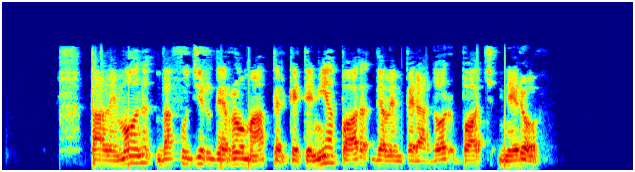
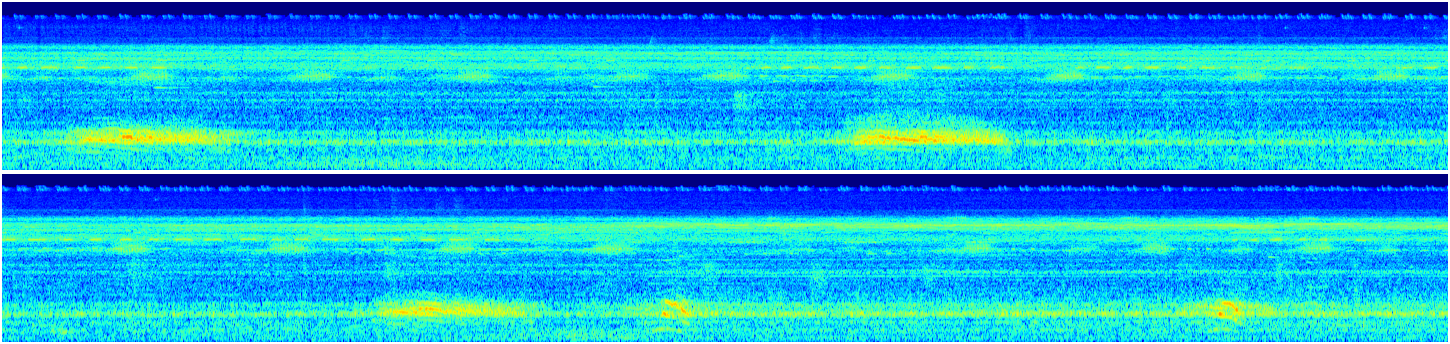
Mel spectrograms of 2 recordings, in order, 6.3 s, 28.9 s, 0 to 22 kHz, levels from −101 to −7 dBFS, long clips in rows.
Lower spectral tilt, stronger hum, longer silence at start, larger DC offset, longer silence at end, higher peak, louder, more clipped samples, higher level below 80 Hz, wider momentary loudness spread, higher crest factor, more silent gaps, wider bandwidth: first, -4.5 dB/octave vs 0 dB/octave; neither; first, 0.6 s vs 0 s; neither; first, 0.95 s vs 0 s; first, -2 dBFS vs -22 dBFS; first, -17 LUFS vs -40 LUFS; neither; first, -56 dBFS vs -70 dBFS; about the same, 7 LU vs 7 LU; about the same, 16 dB vs 20 dB; neither; second, 7.6 kHz vs 17 kHz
